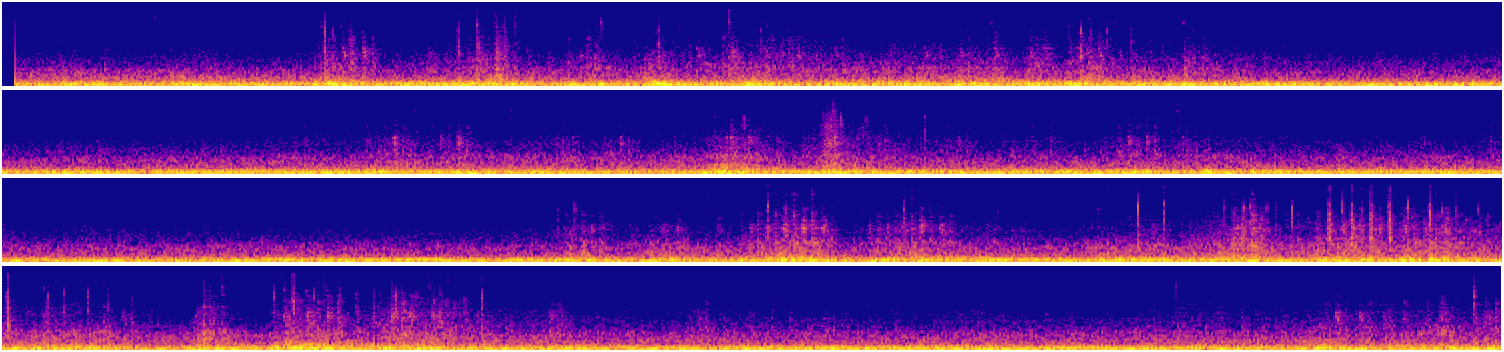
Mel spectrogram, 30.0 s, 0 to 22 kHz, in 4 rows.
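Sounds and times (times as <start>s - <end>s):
bus engine and road rumble: 0.0s - 29.9s
clicks and rattles: 17.7s - 27.0s.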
